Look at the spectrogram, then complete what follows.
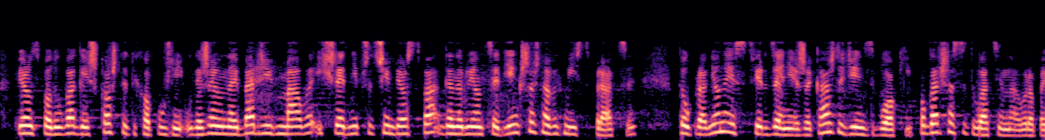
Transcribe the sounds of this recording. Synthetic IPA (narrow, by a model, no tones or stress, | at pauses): bʲɔɾɔnt̪spɔd̪uvaɡɛiʂkɔʂt̪ɘt̪ɘxɔpuʑɲeɲʔud̪ɛʐajɔ̃w̃najbaɾd͡ʑejvmawɛʔiɕɾɛd̪ɲɛpʂɛt̪ɕɛ̃mbʲjɔɾst̪faɡɛnɛɾujɔnt̪sɛvʲjɛŋkʂɔɕt͡ɕnɔvɘxmʲejst̪spɾat̪sɘ | t̪ɔupɾavɲɔnɛjɛst̪st̪fʲjɛɾd̪zɛɲɛʐɛkaʐd̪ɘd͡ʑeɲzvwɔkʲipɔɡaɾʂasɘt̪uat̪sʲjɛnaɛwɾɔpɛ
